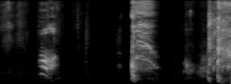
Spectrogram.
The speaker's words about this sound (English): is blowing his nose. That's why he had to take a break.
